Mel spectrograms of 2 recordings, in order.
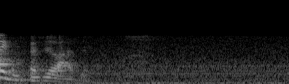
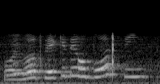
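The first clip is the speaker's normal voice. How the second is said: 1 playful accusing; 10 semitones higher, 9 dB louder than usual. Real, not acted. Provocando a criança.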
